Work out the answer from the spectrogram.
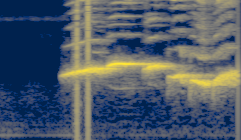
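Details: Female white-rumped shama call, used to lure males into singing: a sustained whistled note that wavers slightly, dips, then rises at the end, preceded by two brief clicks.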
